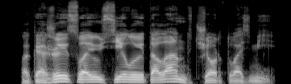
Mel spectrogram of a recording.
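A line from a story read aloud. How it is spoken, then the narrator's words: Growling churchman. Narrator (Russian): рыкнул церковник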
